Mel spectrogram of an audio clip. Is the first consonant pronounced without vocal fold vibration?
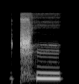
yes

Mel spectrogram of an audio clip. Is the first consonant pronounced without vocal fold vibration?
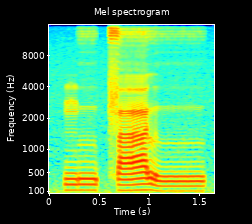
no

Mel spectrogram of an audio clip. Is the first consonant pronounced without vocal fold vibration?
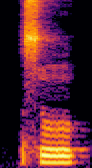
yes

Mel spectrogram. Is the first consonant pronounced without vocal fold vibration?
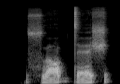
yes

